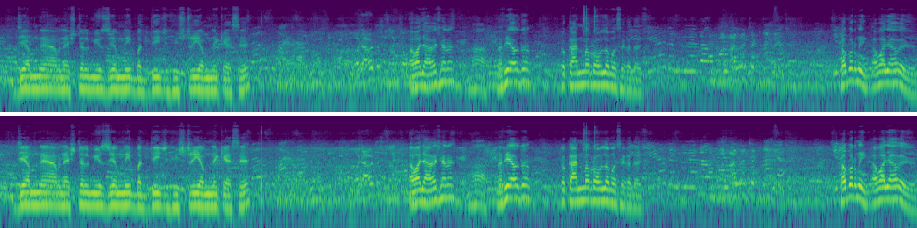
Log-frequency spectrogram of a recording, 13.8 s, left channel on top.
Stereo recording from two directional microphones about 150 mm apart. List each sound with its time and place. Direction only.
0.3 s speech: 15° left (ahead or behind)
6.1 s a man's voice: 5° left (ahead or behind); by 9.3 s 20° left (ahead or behind)
12.6 s speech: 10° left (ahead or behind)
